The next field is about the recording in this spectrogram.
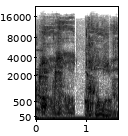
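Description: A zombie growls twice in a video game, two loud, guttural groans split by a brief pause, with no other sounds around them.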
